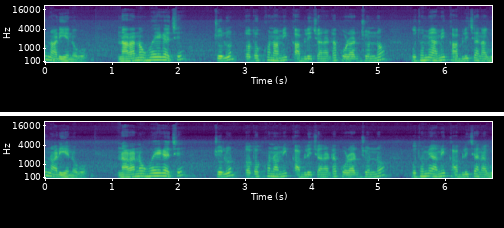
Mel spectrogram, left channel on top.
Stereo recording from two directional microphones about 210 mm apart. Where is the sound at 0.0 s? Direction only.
5° left (ahead or behind).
